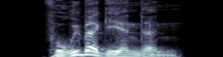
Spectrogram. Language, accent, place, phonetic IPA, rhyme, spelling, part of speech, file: German, Germany, Berlin, [foˈʁyːbɐˌɡeːəndn̩], -yːbɐɡeːəndn̩, vorübergehenden, adjective, De-vorübergehenden.ogg
- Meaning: inflection of vorübergehend: 1. strong genitive masculine/neuter singular 2. weak/mixed genitive/dative all-gender singular 3. strong/weak/mixed accusative masculine singular 4. strong dative plural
